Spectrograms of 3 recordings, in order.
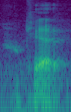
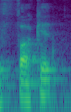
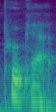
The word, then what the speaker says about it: Phuket: Phuket. It's spelled PH, so Americans say fuck it.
